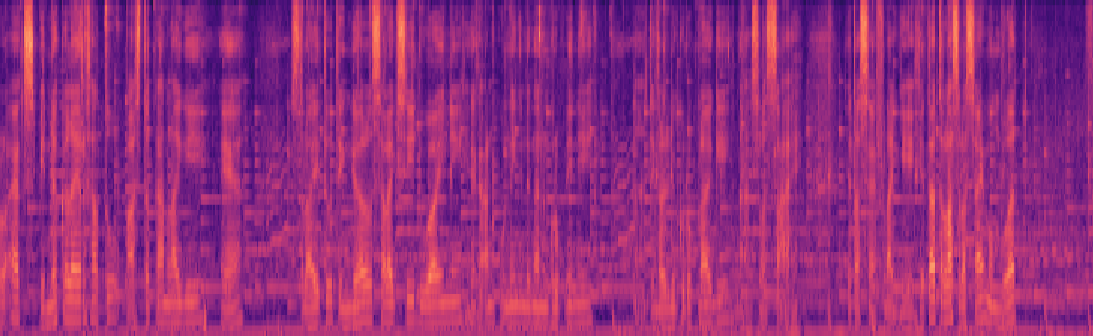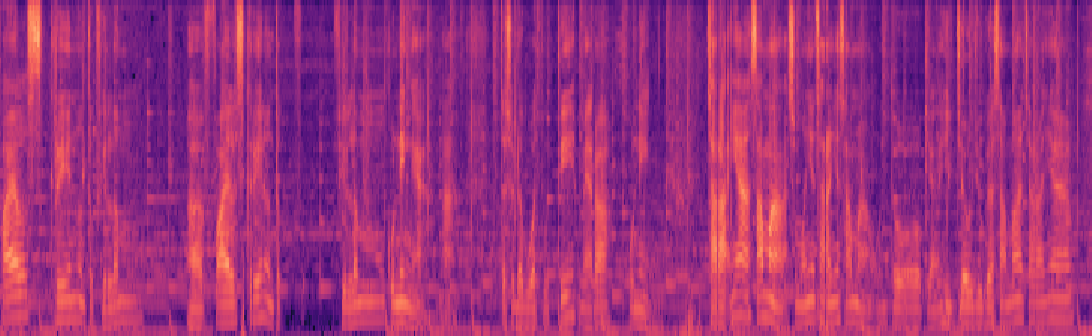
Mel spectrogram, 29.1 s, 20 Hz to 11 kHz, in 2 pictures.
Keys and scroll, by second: 1.1 ctrl+v.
